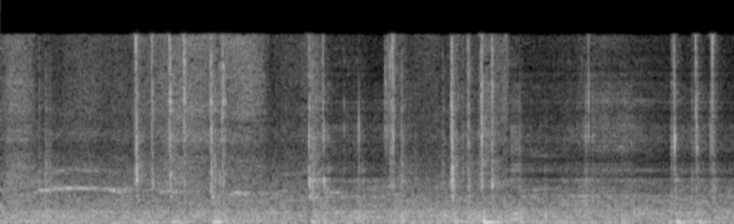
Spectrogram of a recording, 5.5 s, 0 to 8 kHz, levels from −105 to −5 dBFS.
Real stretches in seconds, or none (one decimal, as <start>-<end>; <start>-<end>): 0.0-2.4; 2.9-3.8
